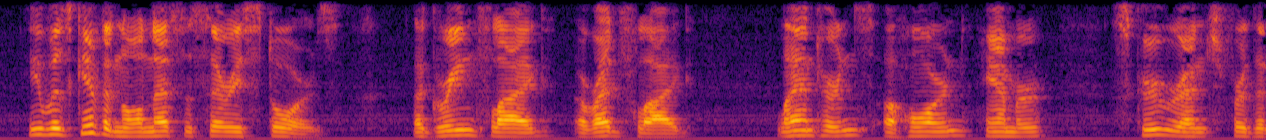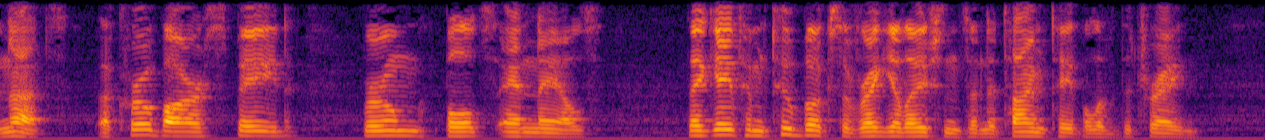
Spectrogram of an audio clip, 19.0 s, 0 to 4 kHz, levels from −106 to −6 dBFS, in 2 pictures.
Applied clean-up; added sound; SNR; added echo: none; none; none; none.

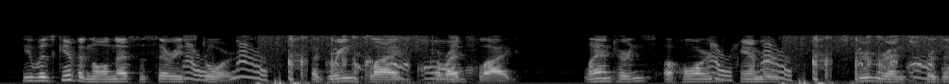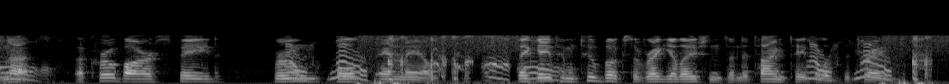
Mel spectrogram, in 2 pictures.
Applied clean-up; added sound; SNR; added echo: none; Cough; 6 dB; none.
